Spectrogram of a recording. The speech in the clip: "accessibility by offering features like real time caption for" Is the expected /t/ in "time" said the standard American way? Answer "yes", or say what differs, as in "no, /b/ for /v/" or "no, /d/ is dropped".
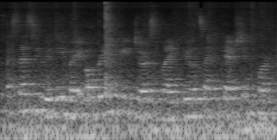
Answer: no, /s/ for /t/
